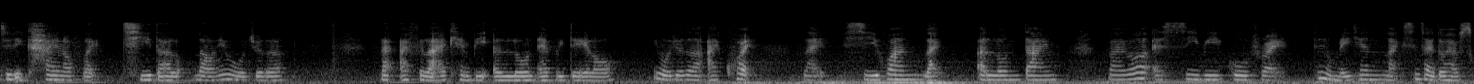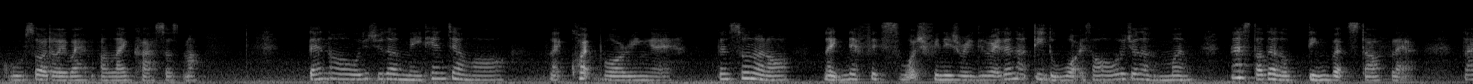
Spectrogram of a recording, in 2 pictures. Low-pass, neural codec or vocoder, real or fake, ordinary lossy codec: 7.2 kHz; codec, 16 kHz, 0.4 kbps, LongCat-Audio-Codec; fake; none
